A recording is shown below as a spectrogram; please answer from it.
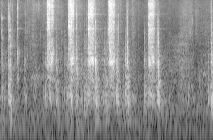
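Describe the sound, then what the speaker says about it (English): A hand ratchet tightens the upper headlamp screw on a Chevrolet Impala, with several close bursts of quick metallic clicking separated by short pauses, and no voices. "Install the upper screw and get that started."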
